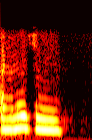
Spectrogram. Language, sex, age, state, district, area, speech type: Kashmiri, female, 30-45, Jammu and Kashmir, Bandipora, rural, conversation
